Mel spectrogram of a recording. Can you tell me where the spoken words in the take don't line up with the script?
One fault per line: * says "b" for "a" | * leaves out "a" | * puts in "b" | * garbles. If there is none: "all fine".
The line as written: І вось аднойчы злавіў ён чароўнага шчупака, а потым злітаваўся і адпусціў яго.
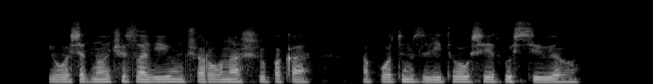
all fine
